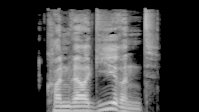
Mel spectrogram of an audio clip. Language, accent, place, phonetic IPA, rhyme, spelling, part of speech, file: German, Germany, Berlin, [kɔnvɛʁˈɡiːʁənt], -iːʁənt, konvergierend, verb, De-konvergierend.ogg
- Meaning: present participle of konvergieren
